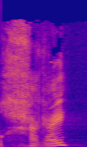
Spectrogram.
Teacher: Actually, if you're a Hebrew speaker, you would have to give the good guttural Haggai. Sound like you're trying to cough up something.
